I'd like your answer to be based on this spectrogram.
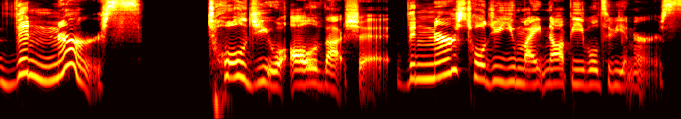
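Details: Adult speaker; typical speech.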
